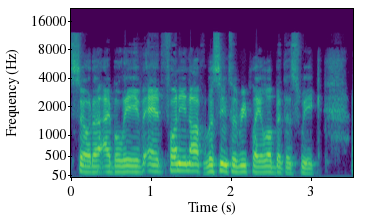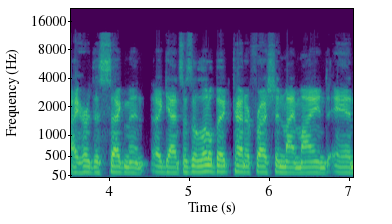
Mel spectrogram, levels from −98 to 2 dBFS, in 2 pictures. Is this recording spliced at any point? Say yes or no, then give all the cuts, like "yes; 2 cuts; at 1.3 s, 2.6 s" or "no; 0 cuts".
yes; 1 cut; at 1.6 s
